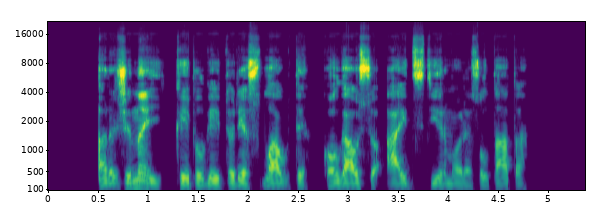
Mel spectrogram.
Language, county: Lithuanian, Kaunas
